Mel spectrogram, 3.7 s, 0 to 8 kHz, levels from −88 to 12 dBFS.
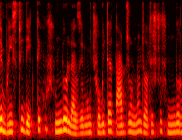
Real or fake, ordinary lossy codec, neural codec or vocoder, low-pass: fake; none; codec, 16 kHz, 6 kbps, DAC; none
